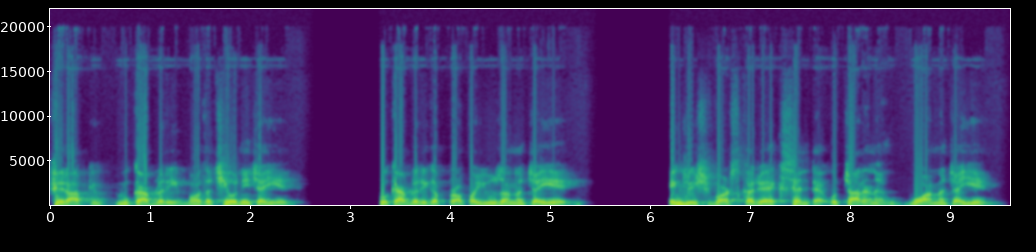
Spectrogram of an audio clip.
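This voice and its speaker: Male English teacher, raised pitch, gravelly edge, patient step-by-step explaining. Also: steady tone, moderate pace, phone-quality sound. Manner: explains step by step, often asks "right?". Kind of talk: classroom vocabulary lesson.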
